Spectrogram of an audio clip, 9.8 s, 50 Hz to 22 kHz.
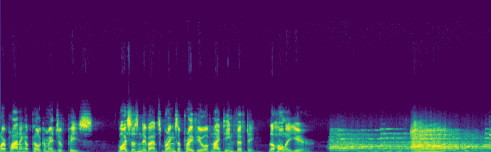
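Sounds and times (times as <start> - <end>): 
speech: 0.0 - 6.7
church bells of St. Peter's in Rome ringing in a peal: 6.6 - 9.8.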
